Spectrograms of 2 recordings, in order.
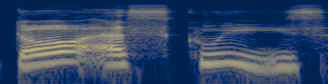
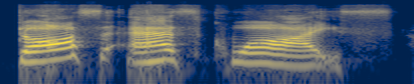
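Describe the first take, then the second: First: The name is pronounced in the standard way. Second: The name is pronounced with extra, distorted sounds. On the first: The speaker calls it right. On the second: The speaker calls it wrong.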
